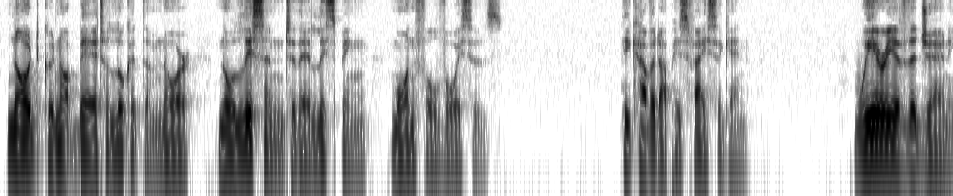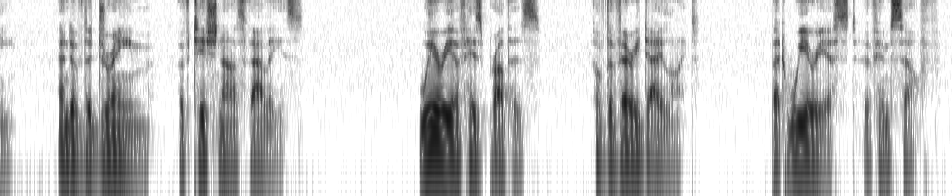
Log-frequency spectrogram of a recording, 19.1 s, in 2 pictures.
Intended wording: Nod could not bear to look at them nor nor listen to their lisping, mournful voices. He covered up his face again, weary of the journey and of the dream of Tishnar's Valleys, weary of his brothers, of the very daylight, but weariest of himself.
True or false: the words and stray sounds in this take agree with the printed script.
true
